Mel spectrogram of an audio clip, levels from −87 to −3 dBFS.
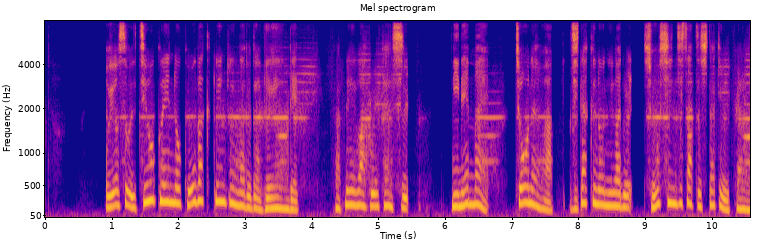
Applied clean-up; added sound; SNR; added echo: neural diffusion model UNIVERSE++.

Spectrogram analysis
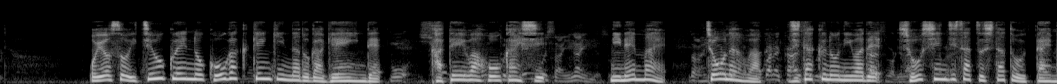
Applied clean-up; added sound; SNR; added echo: none; none; none; none.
